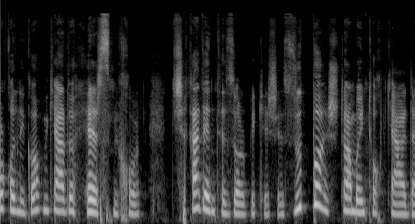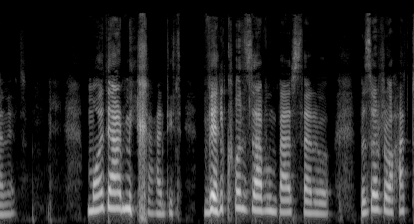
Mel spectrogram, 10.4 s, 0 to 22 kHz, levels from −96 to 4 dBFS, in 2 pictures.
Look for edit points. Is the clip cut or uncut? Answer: uncut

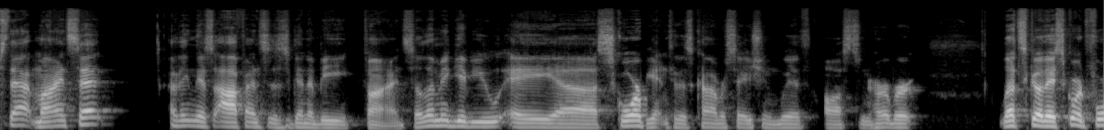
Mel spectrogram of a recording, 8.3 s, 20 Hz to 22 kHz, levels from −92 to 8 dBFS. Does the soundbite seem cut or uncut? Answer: cut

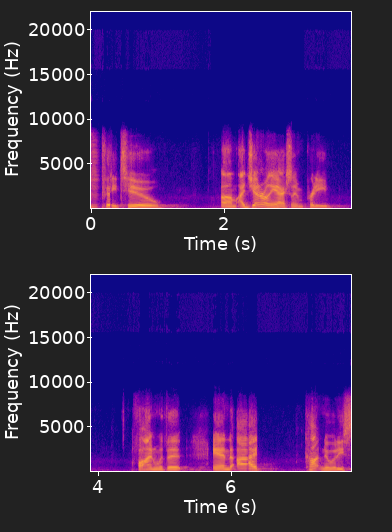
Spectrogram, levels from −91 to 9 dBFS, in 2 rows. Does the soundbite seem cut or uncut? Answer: uncut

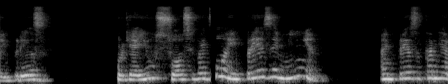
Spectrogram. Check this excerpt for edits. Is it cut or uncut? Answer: cut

